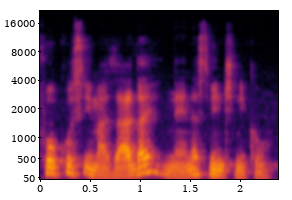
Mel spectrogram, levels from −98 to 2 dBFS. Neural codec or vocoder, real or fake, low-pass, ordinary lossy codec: none; real; 19.8 kHz; MP3, 96 kbps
